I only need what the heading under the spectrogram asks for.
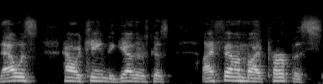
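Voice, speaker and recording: A man with an American accent has a normal speaking voice, a fairly high pitch and ordinary pitch variation. He talks at a fairly quick pace against a quiet background. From United States. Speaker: author and resilience speaker. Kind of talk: panel discussion.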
